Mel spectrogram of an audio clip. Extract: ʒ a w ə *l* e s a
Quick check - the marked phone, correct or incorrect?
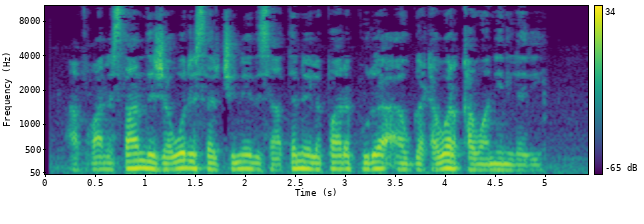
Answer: incorrect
